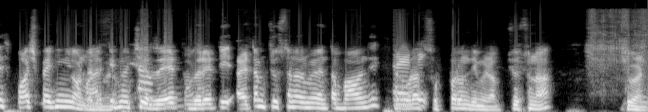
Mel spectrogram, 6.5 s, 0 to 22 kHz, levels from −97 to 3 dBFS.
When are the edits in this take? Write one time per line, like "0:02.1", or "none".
0:01.1
0:04.0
